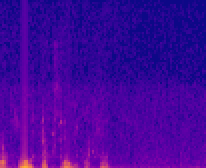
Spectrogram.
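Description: A man's voice making a few short, low vocal sounds in quick succession, all within about the first second.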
